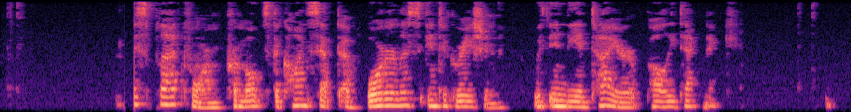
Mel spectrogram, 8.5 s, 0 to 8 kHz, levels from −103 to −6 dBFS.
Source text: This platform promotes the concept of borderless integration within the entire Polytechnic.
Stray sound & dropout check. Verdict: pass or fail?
fail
